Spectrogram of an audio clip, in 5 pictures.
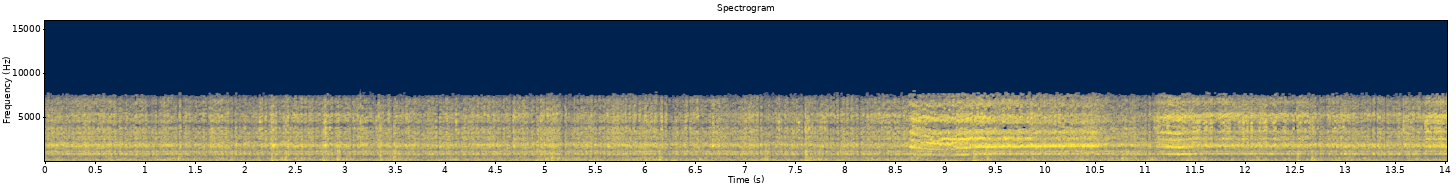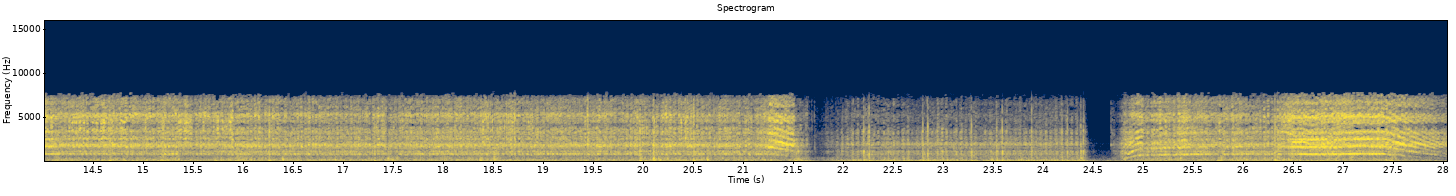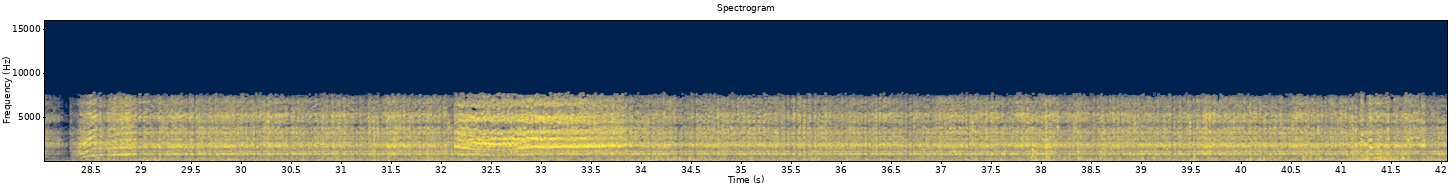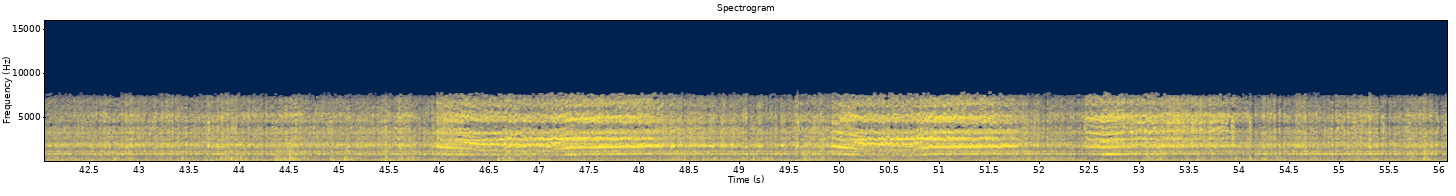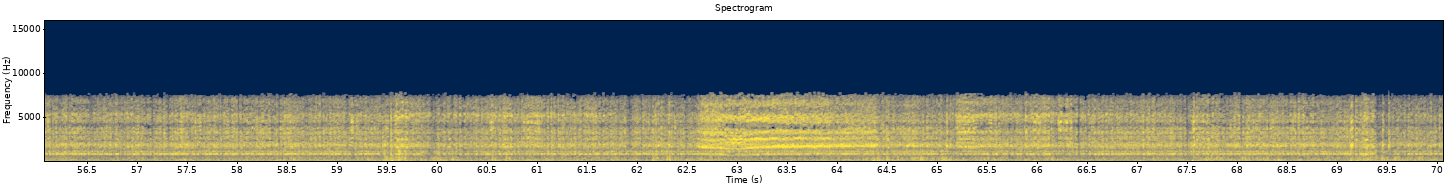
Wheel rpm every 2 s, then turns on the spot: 230, 240, 230, 230, 220, 230, 230, 230, 230, 230, 130, 40, 140, 150, 190, 230, 230, 230, 230, 230, 230, 230, 230, 210, 230, 220, 230, 230, 230, 230, 230, 230, 230, 230, 230.
20-24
